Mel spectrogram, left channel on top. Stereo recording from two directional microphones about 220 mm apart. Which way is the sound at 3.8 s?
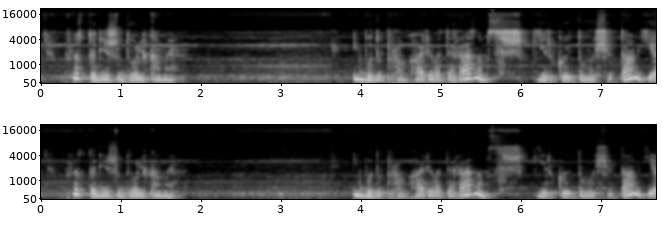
10° left (ahead or behind).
